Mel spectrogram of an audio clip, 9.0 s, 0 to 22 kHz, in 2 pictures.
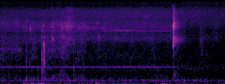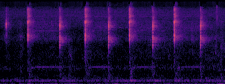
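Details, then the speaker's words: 1UZ-FE Toyota V8 conversion with the start relay removed: the fuel pump runs, and the fuel pump relay clicks sharply about twice a second from back-feed in the start circuit wiring. "you can hear there is the fuel pump relay switching on and off"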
